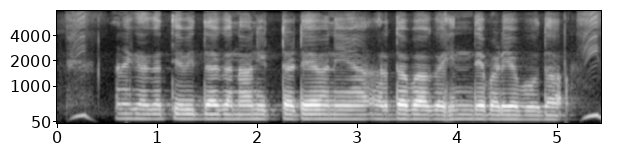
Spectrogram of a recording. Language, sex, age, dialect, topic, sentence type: Kannada, male, 25-30, Coastal/Dakshin, banking, question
